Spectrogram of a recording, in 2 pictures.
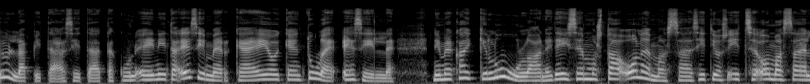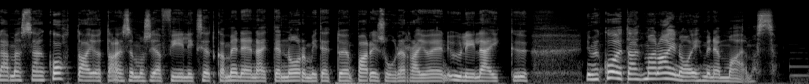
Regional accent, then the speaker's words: Helsinki, Uusimaa, Finland; en mä silti ole helsinkiläinen, mä oon stadilainen.

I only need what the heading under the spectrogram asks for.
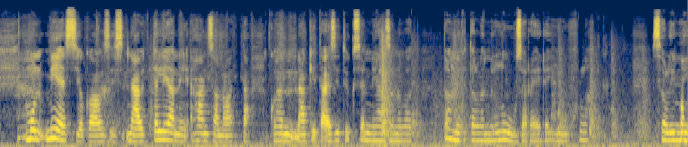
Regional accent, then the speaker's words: Nurmes, North Karelia, Finland; tullut opettamaan Nurmekseen, josta mä oon kotoisin Pohjois-Karjalasta

